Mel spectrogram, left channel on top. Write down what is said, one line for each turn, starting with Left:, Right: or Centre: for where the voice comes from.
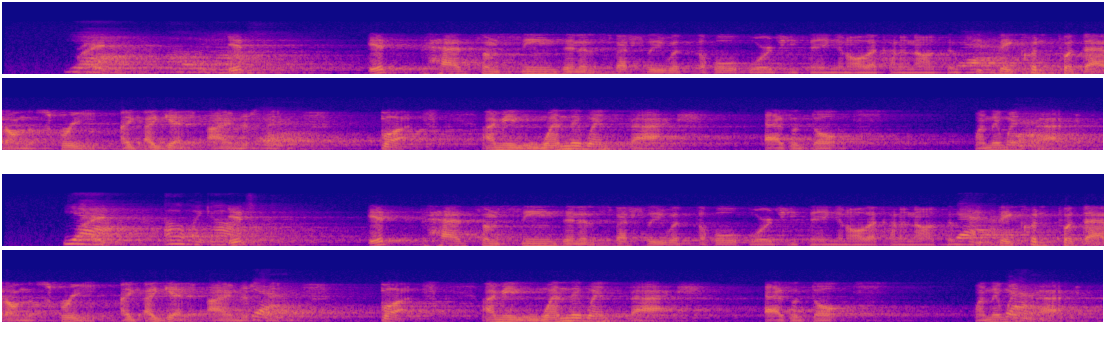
Right: Yeah.
Centre: right?
Right: Oh my gosh.
Centre: It it had some scenes in it, especially with the whole orgy thing and all that kind of nonsense.
Right: Yeah.
Centre: He- They couldn't put that on the screen. I, I get it. I understand.
Right: Yeah.
Centre: But I mean, when they went back as adults when they went
Right: Yeah.
Centre: back,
